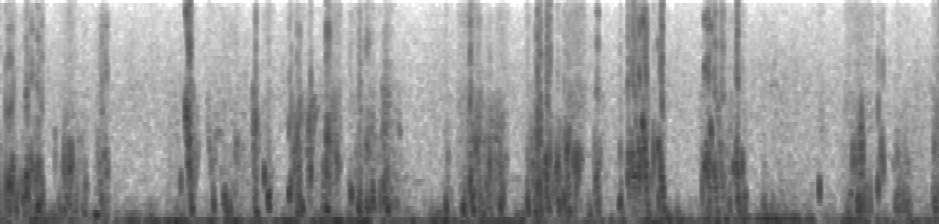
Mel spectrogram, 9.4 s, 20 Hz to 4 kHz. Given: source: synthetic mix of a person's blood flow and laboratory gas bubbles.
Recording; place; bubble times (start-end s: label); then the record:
Doppler ultrasound of blood flow; subclavian vein
0.00-0.46 s: bubbles
0.54-0.88 s: bubbles
0.92-1.10 s: bubbles
1.77-1.98 s: bubbles
2.05-2.44 s: bubbles
2.50-2.74 s: bubbles
2.88-3.42 s: bubbles
3.49-4.01 s: bubbles
4.42-4.51 s: bubbles
4.57-5.08 s: bubbles
5.26-5.86 s: bubbles
5.92-6.02 s: bubbles
6.17-6.69 s: bubbles
7.00-7.47 s: bubbles
7.61-7.76 s: bubbles
8.16-8.24 s: bubbles
8.44-8.86 s: bubbles
8.92-9.12 s: bubbles
9.33-9.40 s: bubbles
From the record:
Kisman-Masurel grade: 343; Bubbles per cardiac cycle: rolling drumbeat, 9 or more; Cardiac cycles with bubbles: 100%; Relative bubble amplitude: loud (0.450 to 0.775); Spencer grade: 3 (all of the cardiac periods contain showers or single bubble signals, but not dominating or overriding the cardiac motion signals); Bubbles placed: anywhere in the cardiac cycle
